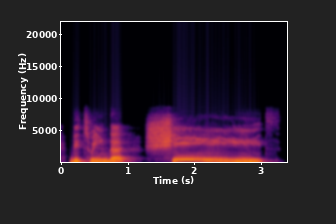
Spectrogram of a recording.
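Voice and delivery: sheets with a long, drawn-out ee, very slow. Shown as a demonstration. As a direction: stretch the ee of sheets like in cheese. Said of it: "Um som longo". (sheets com o i bem longo e arrastado)

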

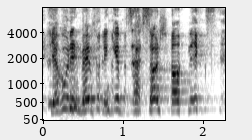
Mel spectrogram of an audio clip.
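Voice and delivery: laughing. Real, not acted. Host teasing the guest about Bempflingen, laughing. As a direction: laugh while poking fun at the village.

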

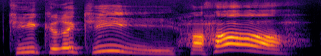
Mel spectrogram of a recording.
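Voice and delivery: rooster crowing. Acted. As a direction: crow like a rooster. Rooster crows.

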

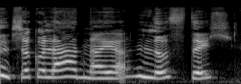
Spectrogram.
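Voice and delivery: high laugh, then chuckled words; high-pitched, tickled delight; amused laughter. A narrator's reading. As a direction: keep laughing at the silly idea. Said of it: "Michi schmunzelte".

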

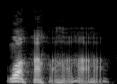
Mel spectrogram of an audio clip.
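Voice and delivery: tiefe, böse Lache nach dem Witz; verrückter Wissenschaftler. Pretend. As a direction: lach wie ein Bösewicht im Film. (gespielte Bösewicht-Lache)

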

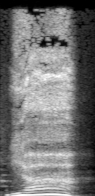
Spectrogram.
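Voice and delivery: a lightly voiced husband who flatly refuses; stubborn husband. Husband refusing his wife's walk, lightly voiced. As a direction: play the husband who only wants to sit. Acted dialogue sketch, husband role.

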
